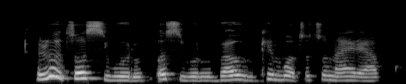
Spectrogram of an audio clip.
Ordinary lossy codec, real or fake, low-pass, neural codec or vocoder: none; real; none; none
